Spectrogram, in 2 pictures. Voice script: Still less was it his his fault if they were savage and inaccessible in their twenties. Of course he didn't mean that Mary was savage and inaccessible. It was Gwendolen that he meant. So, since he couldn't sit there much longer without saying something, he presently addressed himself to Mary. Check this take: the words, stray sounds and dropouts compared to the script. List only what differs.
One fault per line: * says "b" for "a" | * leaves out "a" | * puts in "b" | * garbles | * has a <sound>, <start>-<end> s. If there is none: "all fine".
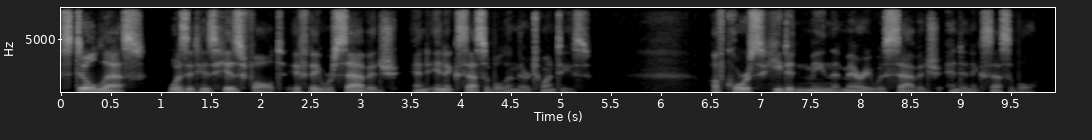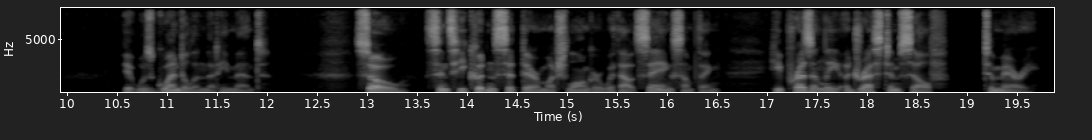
all fine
